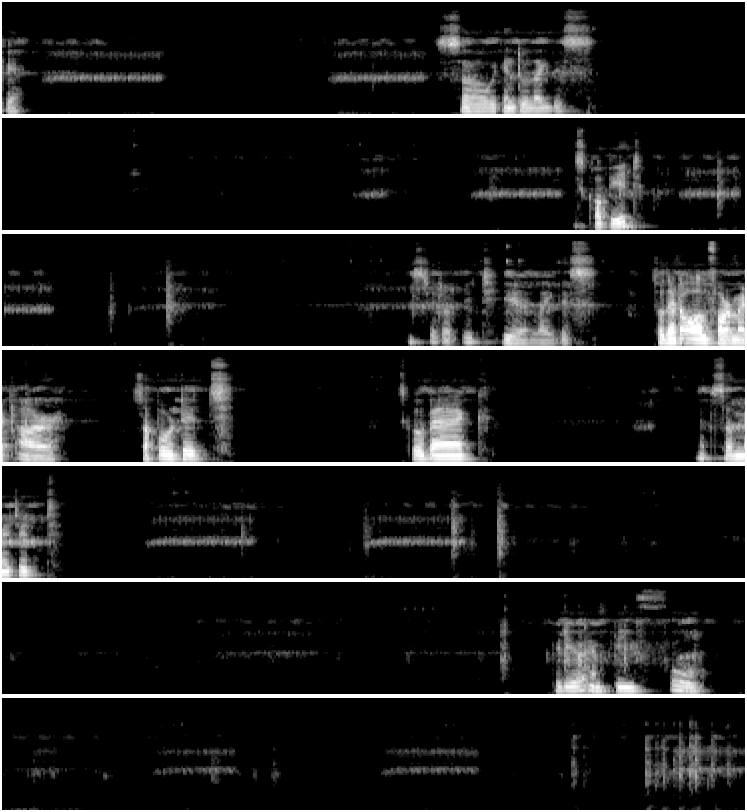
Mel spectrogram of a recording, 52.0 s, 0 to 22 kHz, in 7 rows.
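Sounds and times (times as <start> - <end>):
soft steady tones: 48.2 - 52.0.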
